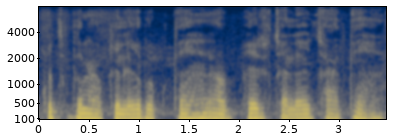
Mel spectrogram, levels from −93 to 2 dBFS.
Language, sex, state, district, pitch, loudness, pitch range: Hindi, male, Uttar Pradesh, Hamirpur, 115 Hz, -19 LUFS, 115-120 Hz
